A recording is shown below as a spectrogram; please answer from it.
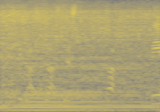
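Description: Rental go-kart engine idling steadily at the start line.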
